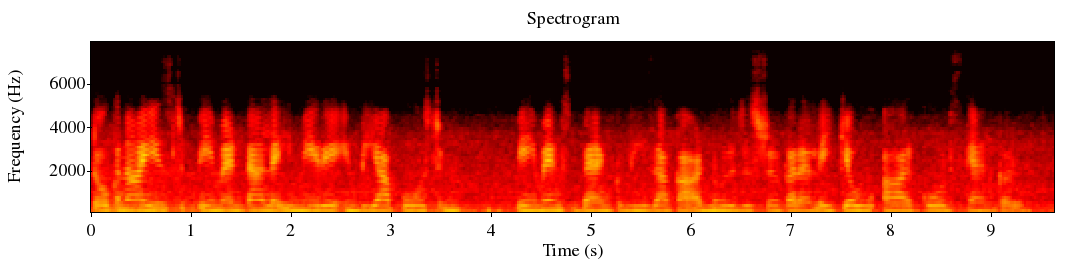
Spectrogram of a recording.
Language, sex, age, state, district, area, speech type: Punjabi, female, 18-30, Punjab, Rupnagar, rural, read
